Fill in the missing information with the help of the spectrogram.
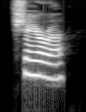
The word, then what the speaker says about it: Shayura: So I just worry because we've seen what happened to Soraya. I said her name wrong again. Frick frack. Um, Shayora and we've seen what happened to uh, Aisha.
